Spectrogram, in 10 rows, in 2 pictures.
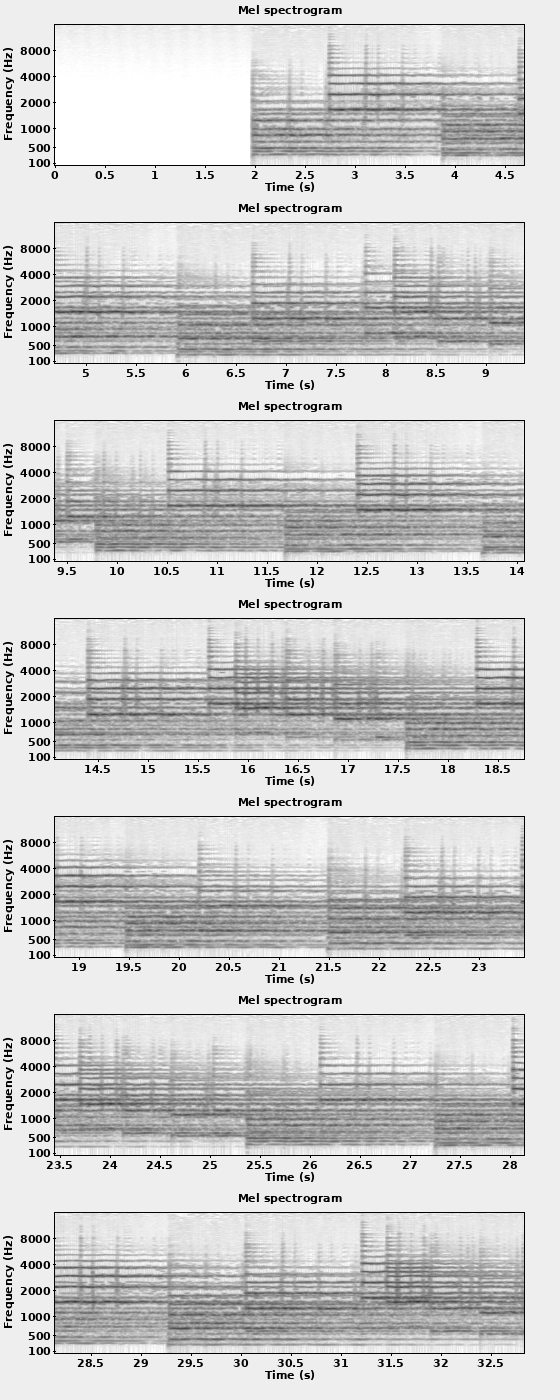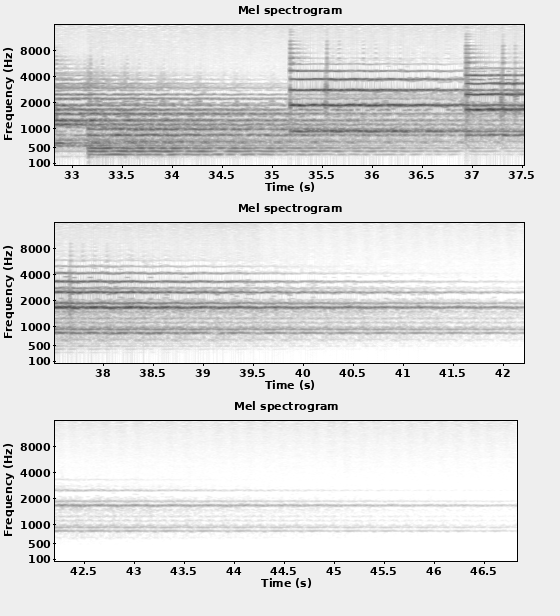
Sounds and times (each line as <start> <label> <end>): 2.0 electronic organ 37.0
